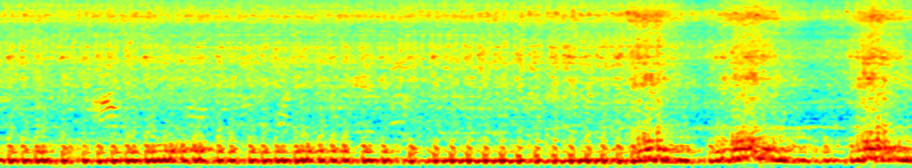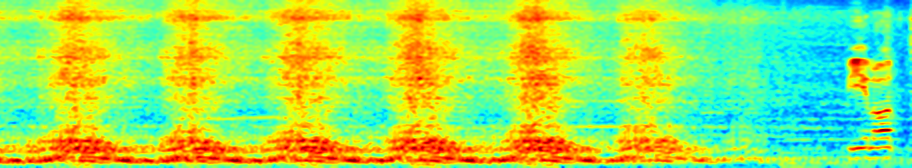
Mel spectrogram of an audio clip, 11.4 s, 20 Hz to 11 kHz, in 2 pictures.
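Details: Yamaha Vega ZR with 200cc Mio cylinder swap (66 piston, standard stroke), Tiger carburetor, after re-jetting to main jet 145; crisp even revs climbing and dropping roughly every second, no misses or popping, running properly.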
